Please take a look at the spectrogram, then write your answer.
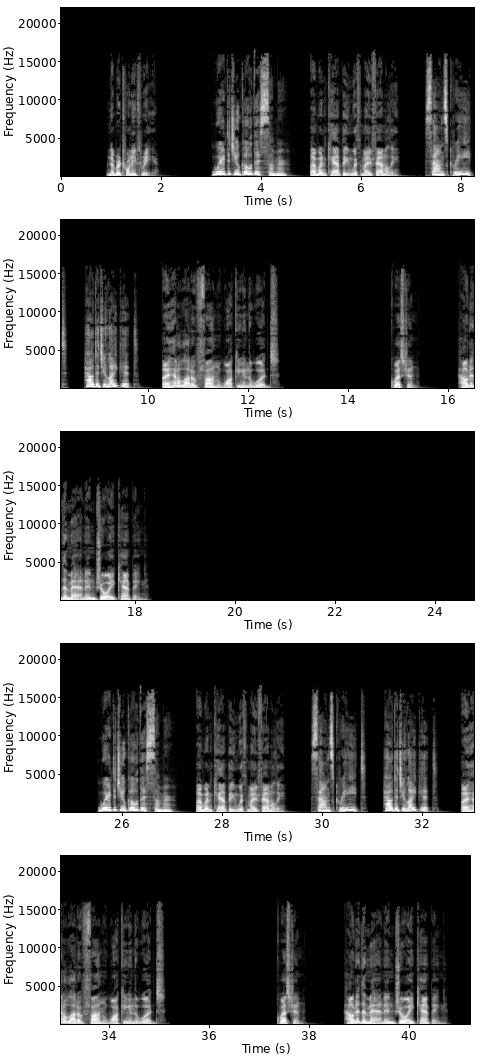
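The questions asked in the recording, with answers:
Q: How did the man enjoy camping?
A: By walking in the woods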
